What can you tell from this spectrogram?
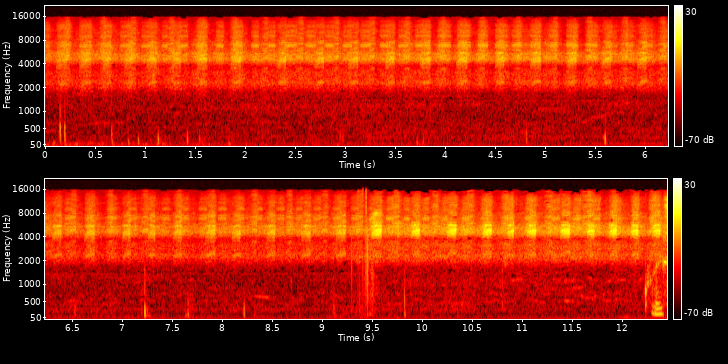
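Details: A cicada sings on the hills in summer, a continuous high buzzing rasp pulsed in rapid beats, growing louder and more sharply pulsed toward the end, with scattered faint clicks and rustles.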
